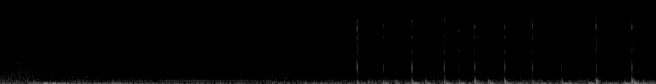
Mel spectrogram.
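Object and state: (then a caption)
Plastic nail polish bottle tapped with fingernails. Short natural fingernails tap and click on a small blue star-shaped children's nail polish bottle with a pink cap, apparently plastic and probably partly filled with polish, held in both hands. After a quiet stretch with a faint low hum, a run of crisp, quick, bright clicks begins partway through and continues to the end.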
